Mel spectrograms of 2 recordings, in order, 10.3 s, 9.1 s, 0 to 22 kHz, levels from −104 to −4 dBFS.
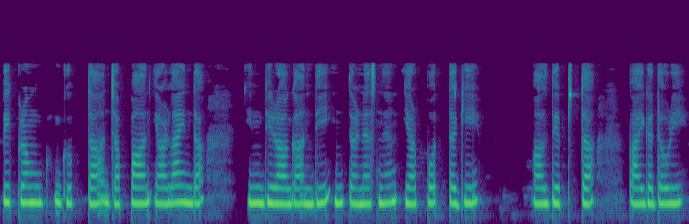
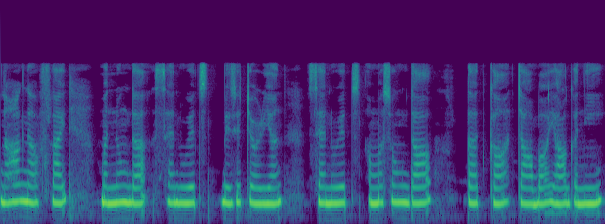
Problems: background sounds at intervals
